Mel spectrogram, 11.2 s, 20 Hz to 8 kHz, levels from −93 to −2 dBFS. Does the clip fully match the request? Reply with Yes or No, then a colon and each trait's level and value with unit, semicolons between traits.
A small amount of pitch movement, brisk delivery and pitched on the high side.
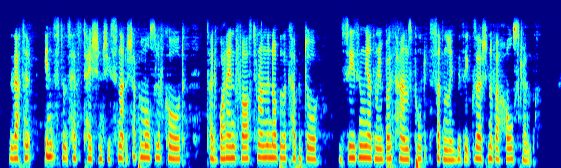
Yes: narrow, 2.0 semitones; fast, 215 wpm; high, 195 Hz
